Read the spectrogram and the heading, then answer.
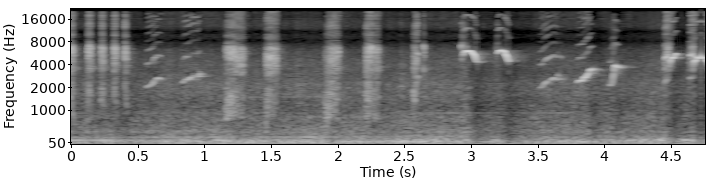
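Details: Long-tailed shrike song mixing fast dry chips with clear, short rising and falling whistled notes, some slurred upward, over low background hum.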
